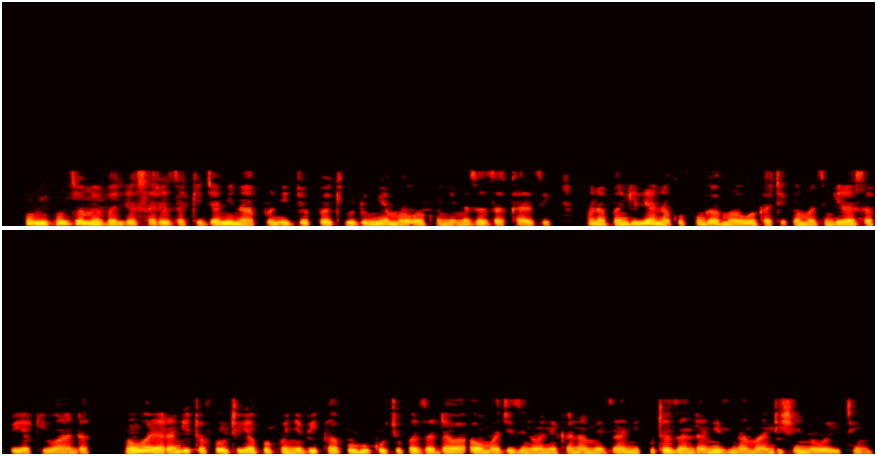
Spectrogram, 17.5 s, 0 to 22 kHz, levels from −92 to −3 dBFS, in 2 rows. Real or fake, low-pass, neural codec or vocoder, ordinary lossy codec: real; 5.4 kHz; none; MP3, 32 kbps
